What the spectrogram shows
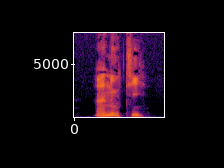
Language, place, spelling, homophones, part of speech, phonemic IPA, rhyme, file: French, Paris, outil, Houthi, noun, /u.ti/, -i, Fr-outil.ogg
- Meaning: tool (something designed to aid in a task)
